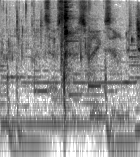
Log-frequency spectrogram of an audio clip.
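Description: Coffee pouring from a stainless thermal carafe into a ceramic cup, with liquid dripping and splashing, under background music with a steady bass.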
